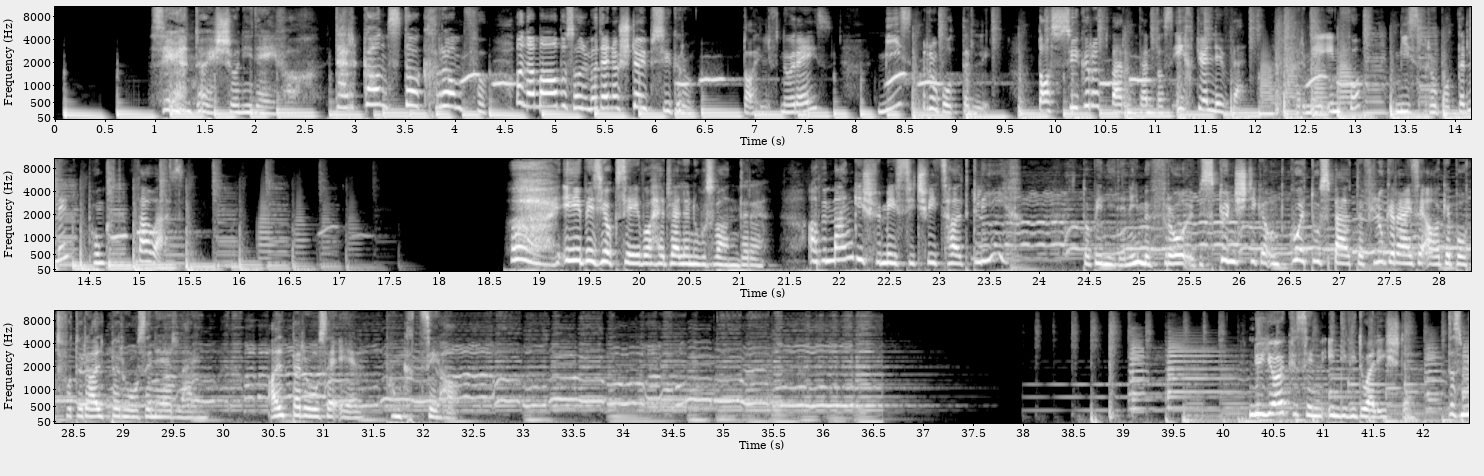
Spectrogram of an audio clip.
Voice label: Swiss German Dialects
